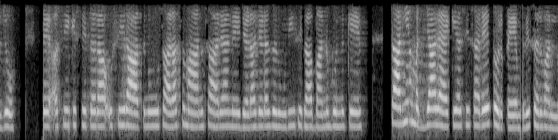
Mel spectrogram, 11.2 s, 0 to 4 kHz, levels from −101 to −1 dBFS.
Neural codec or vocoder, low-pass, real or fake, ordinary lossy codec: none; 3.6 kHz; real; AAC, 16 kbps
